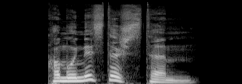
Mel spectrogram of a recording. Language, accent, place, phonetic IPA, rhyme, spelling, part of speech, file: German, Germany, Berlin, [kɔmuˈnɪstɪʃstəm], -ɪstɪʃstəm, kommunistischstem, adjective, De-kommunistischstem.ogg
- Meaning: strong dative masculine/neuter singular superlative degree of kommunistisch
